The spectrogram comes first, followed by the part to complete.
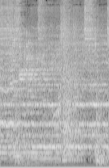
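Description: Rock band playing live: electric guitars, bass, keyboards holding sustained chords and drums with repeated cymbal hits, with singing.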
